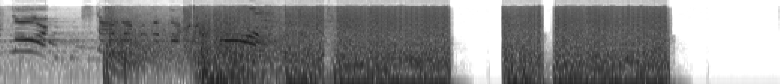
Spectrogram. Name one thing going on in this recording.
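Loud static hisses and roars.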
